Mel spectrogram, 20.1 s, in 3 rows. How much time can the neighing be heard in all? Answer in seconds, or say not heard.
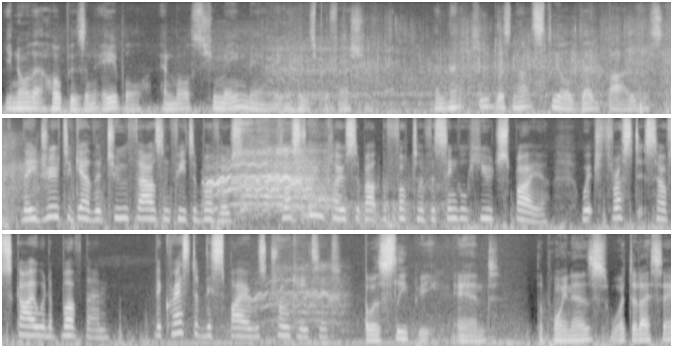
4 s.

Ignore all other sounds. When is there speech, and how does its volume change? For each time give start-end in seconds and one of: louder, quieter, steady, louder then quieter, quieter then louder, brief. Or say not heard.
0.0-20.0 steady.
